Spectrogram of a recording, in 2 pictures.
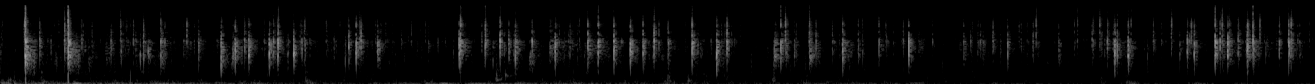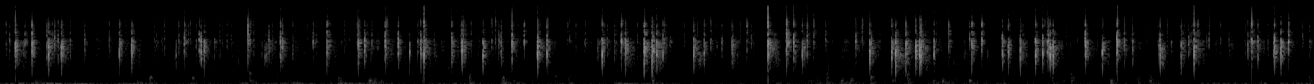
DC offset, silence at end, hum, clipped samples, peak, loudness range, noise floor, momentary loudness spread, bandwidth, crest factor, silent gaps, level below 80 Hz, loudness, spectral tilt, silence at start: under 0.1%; 0 s; none; under 0.1%; -6 dBFS; 5 LU; -59 dBFS; 16 LU; 17 kHz; 34 dB; none; -66 dBFS; -36 LUFS; 2.5 dB/octave; 0 s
